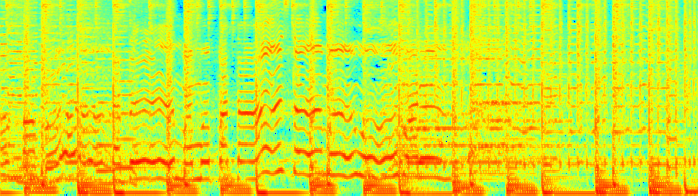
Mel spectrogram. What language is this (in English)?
Romanian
